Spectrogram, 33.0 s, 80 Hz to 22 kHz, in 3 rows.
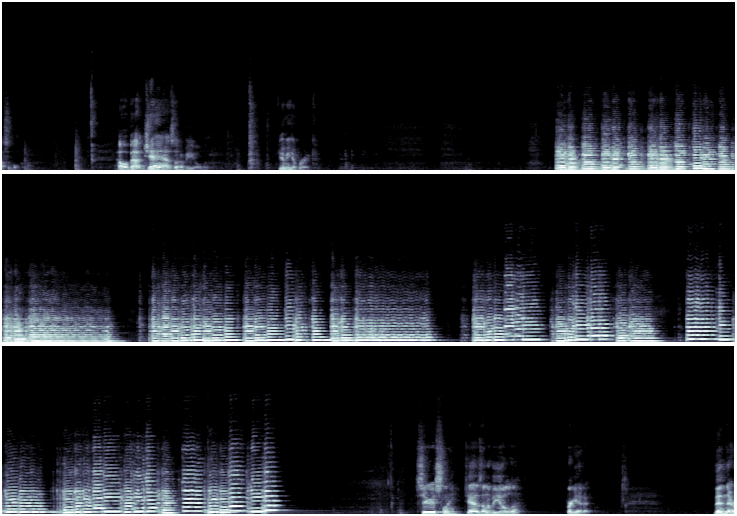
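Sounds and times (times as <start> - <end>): viola playing jazz: 8.3 - 26.5.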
